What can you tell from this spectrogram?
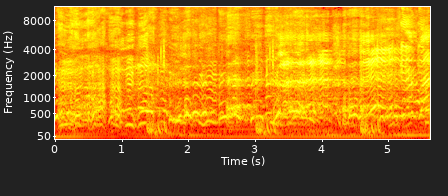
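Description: A man's dubbed voice laughing hysterically, the pitch wobbling up and down without words, with a deeper low swell about every second and a half.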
